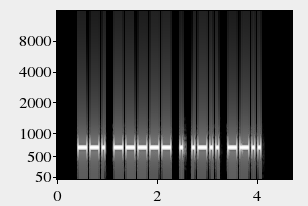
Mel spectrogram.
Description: Morse code, heard as a keyed tone, about 20 wpm, 700 Hz. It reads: G0ELZ
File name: UK MASTER QSOs TRAINING / 20WPM / UK MASTER QSOs 0028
